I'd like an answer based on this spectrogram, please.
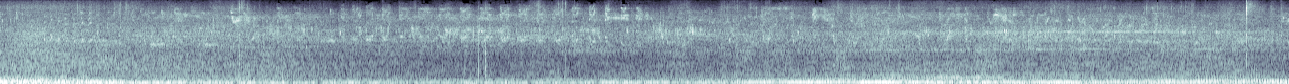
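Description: Small birds chirping over a steady low rumble, with grass and stems rustling against the camera as it moves through the weeds.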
